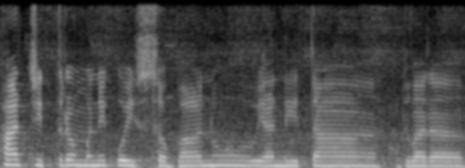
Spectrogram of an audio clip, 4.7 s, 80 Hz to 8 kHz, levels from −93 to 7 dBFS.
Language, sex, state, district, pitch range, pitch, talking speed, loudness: Gujarati, female, Gujarat, Gandhinagar, 210-225 Hz, 215 Hz, 105 wpm, -18 LUFS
